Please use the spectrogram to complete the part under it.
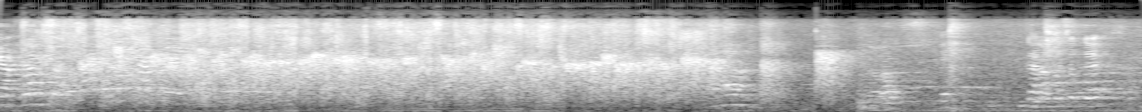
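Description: Classroom of students clapping for all the groups during a teacher's practicum lesson, loud sustained applause that thins into scattered claps as voices start to talk over it.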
